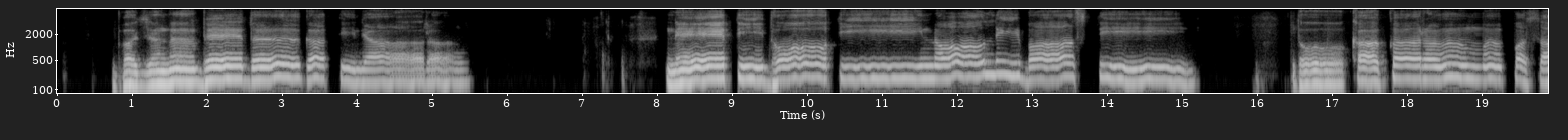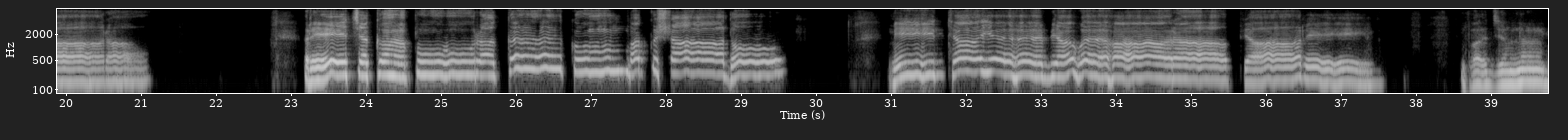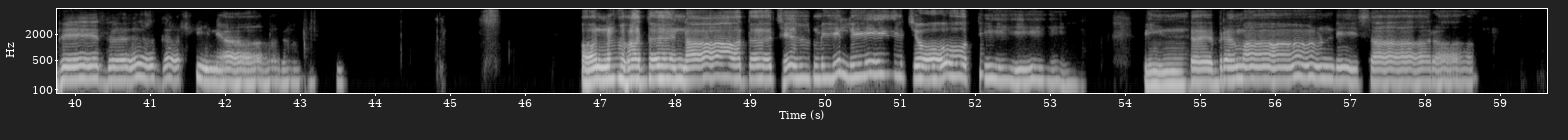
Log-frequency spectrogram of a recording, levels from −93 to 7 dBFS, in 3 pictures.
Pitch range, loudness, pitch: 150-200 Hz, -24 LUFS, 175 Hz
